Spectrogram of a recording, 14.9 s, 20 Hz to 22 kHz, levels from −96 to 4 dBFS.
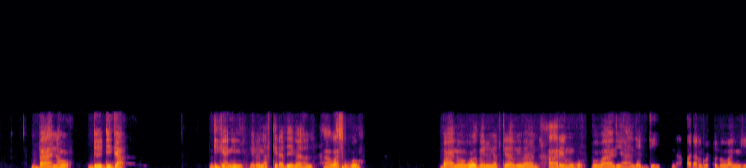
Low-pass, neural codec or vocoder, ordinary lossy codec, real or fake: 7.2 kHz; codec, 32 kHz, 1.9 kbps, SNAC; AAC, 48 kbps; fake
